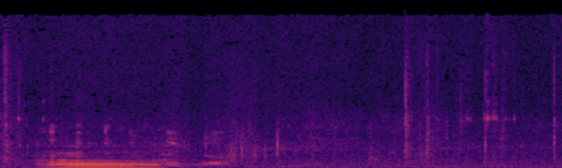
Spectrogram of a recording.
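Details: Alaskan Malamute puppies, seven weeks old, at play; one clear drawn-out whine lasting about a second with a wavering, slightly falling pitch, followed by a short squeak, then quiet background with faint clicks.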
